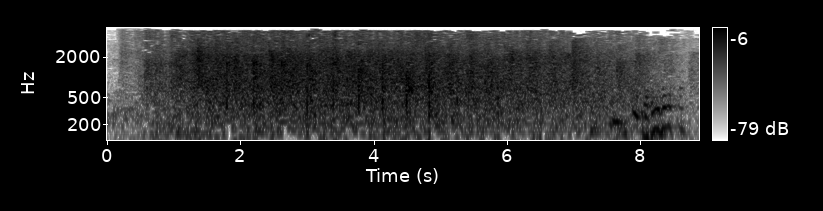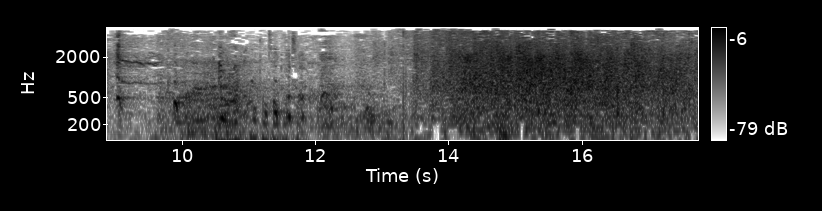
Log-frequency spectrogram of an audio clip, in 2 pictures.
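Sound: audience applauding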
